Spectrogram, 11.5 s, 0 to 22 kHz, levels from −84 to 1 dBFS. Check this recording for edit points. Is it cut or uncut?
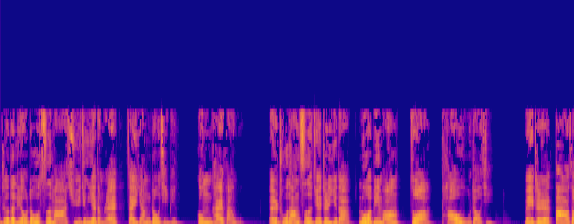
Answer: uncut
